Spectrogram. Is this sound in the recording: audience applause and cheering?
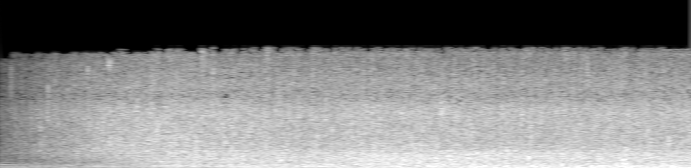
no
